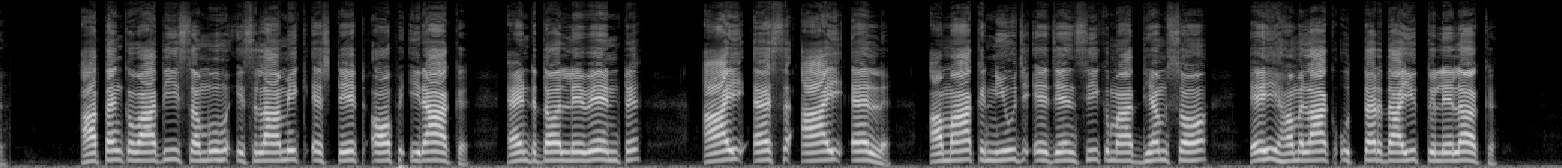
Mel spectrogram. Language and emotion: Maithili, neutral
